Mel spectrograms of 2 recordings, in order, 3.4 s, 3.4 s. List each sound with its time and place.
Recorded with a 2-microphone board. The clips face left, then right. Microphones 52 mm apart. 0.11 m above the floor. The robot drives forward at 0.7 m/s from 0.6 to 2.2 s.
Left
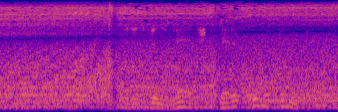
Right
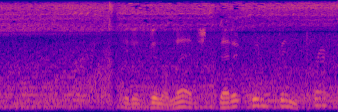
0.0 s a drone: 60° left (ahead or behind); by 3.4 s 55° left (ahead or behind)
1.2 s a man speaking: 20° right (ahead or behind); by 3.3 s 25° right (ahead or behind)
